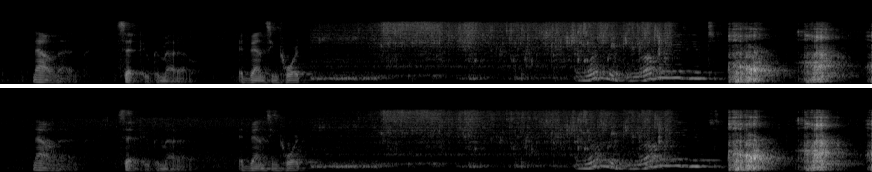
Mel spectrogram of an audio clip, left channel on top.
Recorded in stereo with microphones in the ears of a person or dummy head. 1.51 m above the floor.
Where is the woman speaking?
75° left (ahead or behind), 7.5 m.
